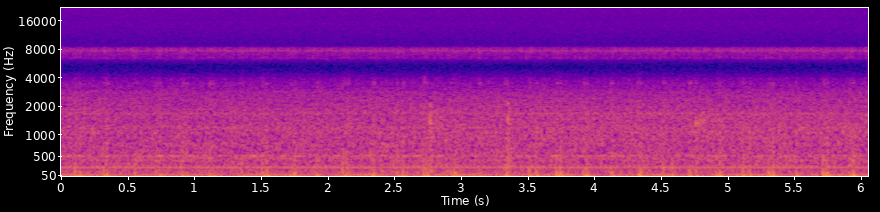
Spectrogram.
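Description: A steady low hum over an uneven low rumble.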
